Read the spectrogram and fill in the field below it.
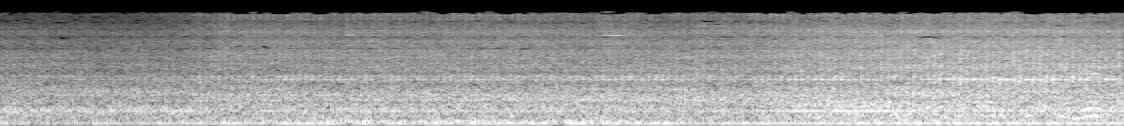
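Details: Maruti Dzire after AC compressor clutch set replacement for a burnt bearing noise, gas refilled: steady engine hum with faint constant compressor whir, no clicking, grinding or rattle; compressor running normally.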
